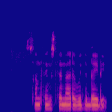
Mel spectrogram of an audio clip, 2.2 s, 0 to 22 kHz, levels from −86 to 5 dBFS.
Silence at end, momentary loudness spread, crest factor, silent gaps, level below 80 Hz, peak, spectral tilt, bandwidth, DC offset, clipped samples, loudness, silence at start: 0.15 s; 8 LU; 16 dB; none; -76 dBFS; -26 dBFS; -6 dB/octave; 8 kHz; under 0.1%; under 0.1%; -42 LUFS; 0.5 s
